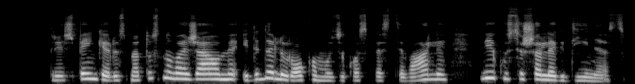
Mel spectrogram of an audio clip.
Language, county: Lithuanian, Vilnius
